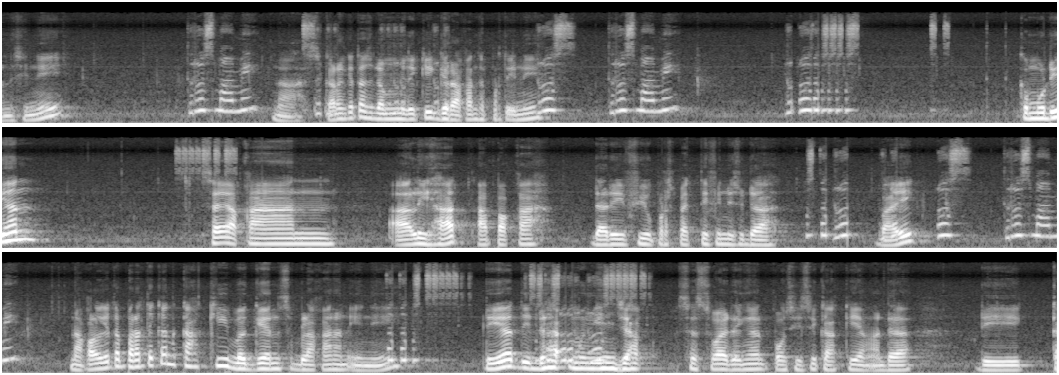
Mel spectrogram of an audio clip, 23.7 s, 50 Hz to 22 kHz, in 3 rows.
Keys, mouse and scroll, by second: 0.7-2.1 drag, 1.2 alt+a, 2.1 alt+a, 2.2-3.7 drag, 3.9 alt+a, 5.2 alt+a, 5.8-7.5 drag, 7.5 alt+a, 9.1-10.9 drag, 11.0-13.9 middle drag, 13.9-15.7 drag, 14.8 alt+a, 15.8 alt+a, 18.3 middle click, 18.6-20.3 drag, 21.1-23.7 middle drag.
